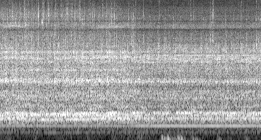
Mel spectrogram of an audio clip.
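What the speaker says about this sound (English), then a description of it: "add your chopped chocolate and your brown sugar here at this point. And I'm just going to beat this in." Electric hand mixer beating chopped chocolate and brown sugar into chocolate hazelnut biscotti dough, a steady whirring motor drone running continuously and fairly close, with no talk over it.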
